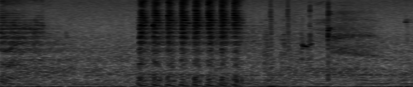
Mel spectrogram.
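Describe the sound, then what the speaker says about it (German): Rapid gunfire from the video game Fallout Tactics crackles in a quick burst of about ten evenly spaced shots, followed by a few scattered pops, all fairly faint over low background hum. "Eis kann gerne mal schießen"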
